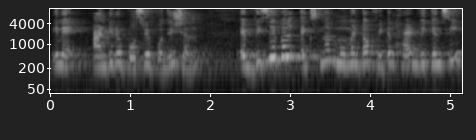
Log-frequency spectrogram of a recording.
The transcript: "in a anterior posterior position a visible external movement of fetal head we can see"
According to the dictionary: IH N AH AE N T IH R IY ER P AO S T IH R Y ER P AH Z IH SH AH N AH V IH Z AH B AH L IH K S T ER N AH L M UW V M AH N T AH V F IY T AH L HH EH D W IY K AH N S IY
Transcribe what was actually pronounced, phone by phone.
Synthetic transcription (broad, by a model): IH N AH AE N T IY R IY P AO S T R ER P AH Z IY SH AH N AH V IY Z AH B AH L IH K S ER N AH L M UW M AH N T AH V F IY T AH L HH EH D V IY K AH N S IY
